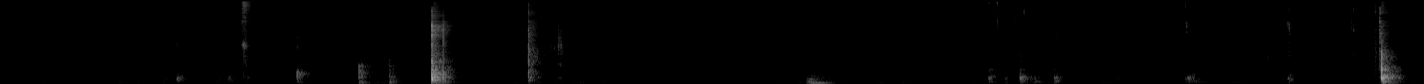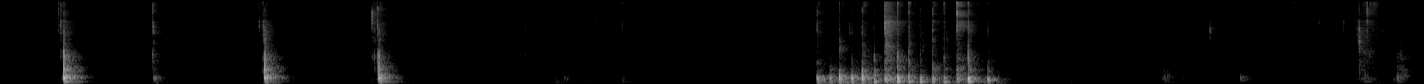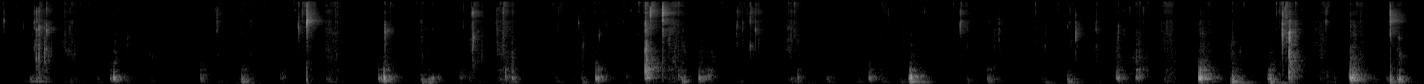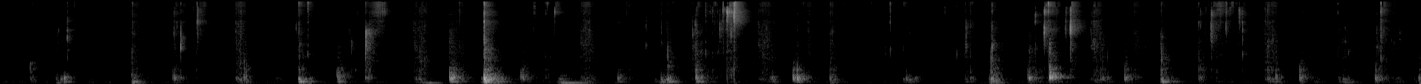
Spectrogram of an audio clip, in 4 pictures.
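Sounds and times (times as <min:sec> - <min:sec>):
slime squishing: 0:26.1 - 0:56.9.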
